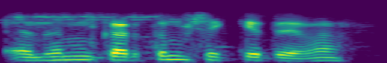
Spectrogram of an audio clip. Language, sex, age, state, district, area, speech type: Sanskrit, male, 18-30, Andhra Pradesh, West Godavari, rural, conversation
